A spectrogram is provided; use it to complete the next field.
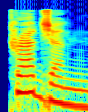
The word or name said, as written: trudgen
